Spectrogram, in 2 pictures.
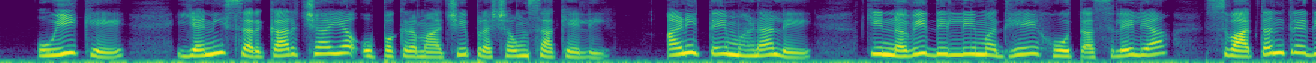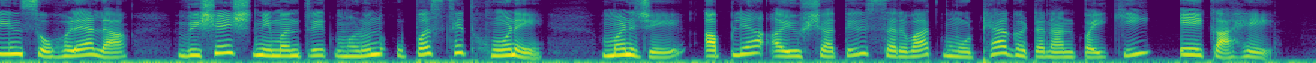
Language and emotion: Marathi, neutral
